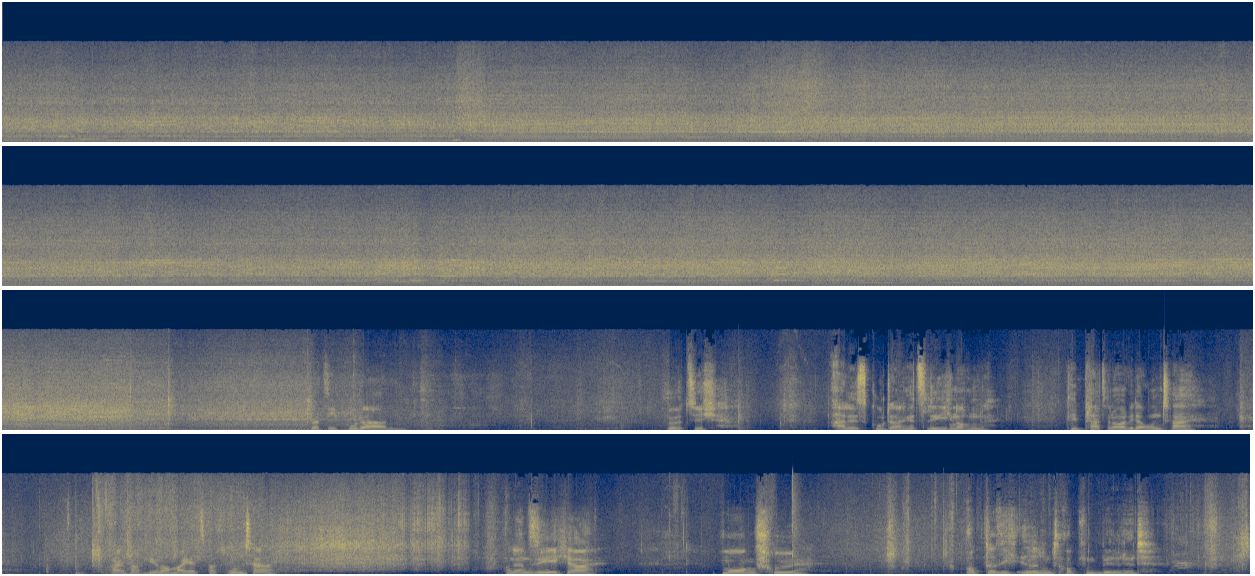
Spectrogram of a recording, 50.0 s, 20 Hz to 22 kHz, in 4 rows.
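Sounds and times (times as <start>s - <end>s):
mower diesel engine running: 0.0s - 29.6s, 38.6s - 42.4s.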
